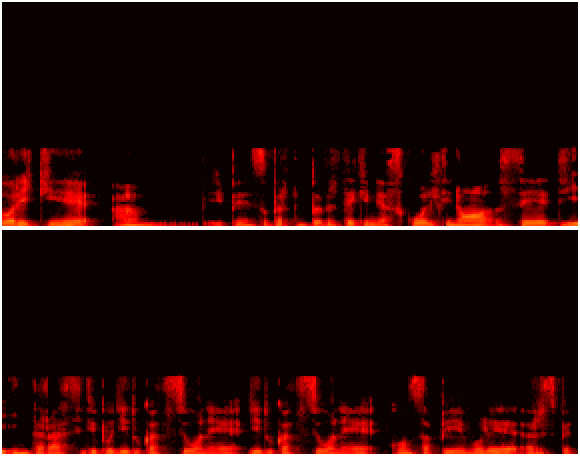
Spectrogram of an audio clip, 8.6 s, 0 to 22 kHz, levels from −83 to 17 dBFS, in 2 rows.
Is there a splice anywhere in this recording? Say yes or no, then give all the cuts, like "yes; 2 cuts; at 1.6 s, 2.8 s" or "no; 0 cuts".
yes; 3 cuts; at 1.5 s, 4.9 s, 6.2 s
